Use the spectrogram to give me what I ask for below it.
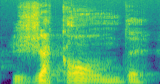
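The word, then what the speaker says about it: Joconde: woman is is uh in italian la giaconda i think giaconda and then in uh in french it's like jacomd all right which i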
